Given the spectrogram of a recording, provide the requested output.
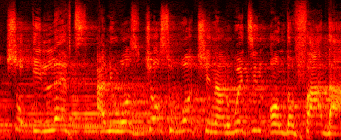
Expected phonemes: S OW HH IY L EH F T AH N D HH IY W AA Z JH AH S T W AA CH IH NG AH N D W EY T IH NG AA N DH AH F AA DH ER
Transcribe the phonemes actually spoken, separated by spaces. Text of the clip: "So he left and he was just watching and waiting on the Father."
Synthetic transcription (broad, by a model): S OW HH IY L EH F T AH N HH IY W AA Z JH AH S T W AA CH IH NG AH N W EY T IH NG AA N DH AH F AA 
